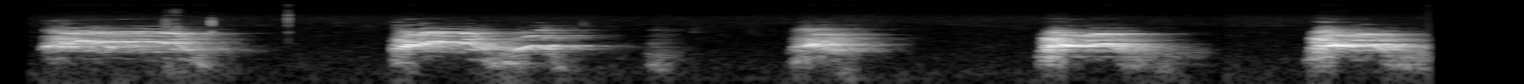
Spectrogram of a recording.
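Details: Maltese dog named Roy on a camping trip at Undmun Dam downstream campground in Cheongdo, Korea, barking five times in about seven seconds, each bark a harsh, rasping burst with clear quiet gaps between.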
